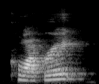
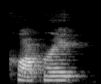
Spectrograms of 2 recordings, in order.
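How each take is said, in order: Both takes have the same delivery.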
